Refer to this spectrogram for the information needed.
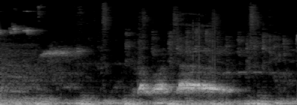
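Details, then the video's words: Zebra dove calling vigorously, used for luring wild doves: a single warbling coo phrase in two quick parts after a quiet stretch, with faint high chirps from another bird and low background rumble. "DERKUKU GACOR (DERKUKU PIKAT)"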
